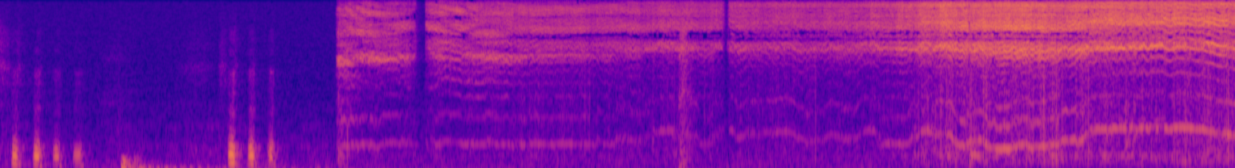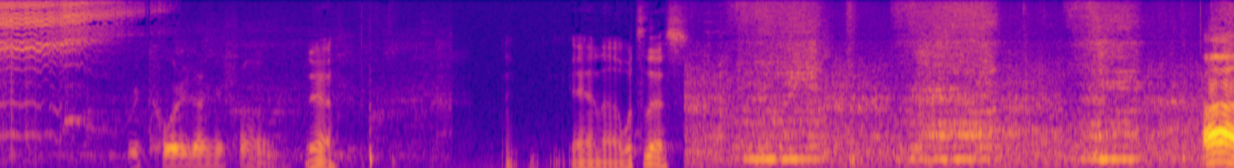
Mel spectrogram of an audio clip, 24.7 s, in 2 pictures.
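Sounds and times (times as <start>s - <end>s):
speech: 0.1s - 1.4s, 2.3s - 2.9s, 14.0s - 15.8s, 18.1s - 19.7s, 24.4s - 24.6s
sink draining through rubber stopper, whistling: 3.4s - 13.7s, 19.6s - 24.6s
gurgling: 4.2s - 13.6s.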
